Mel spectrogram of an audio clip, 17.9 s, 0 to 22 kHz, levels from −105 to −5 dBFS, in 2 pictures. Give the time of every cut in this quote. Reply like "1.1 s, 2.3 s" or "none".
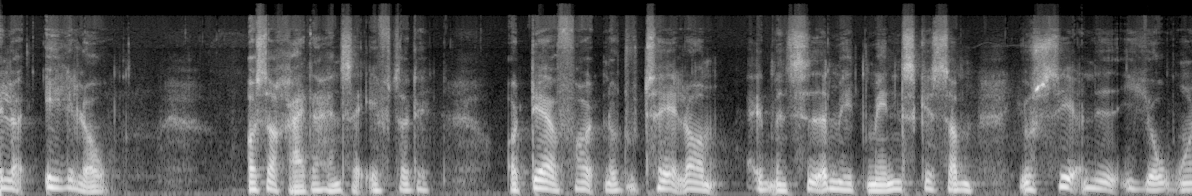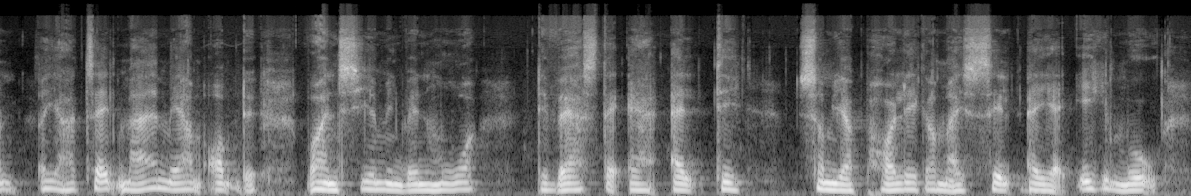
9.2 s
